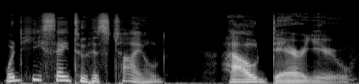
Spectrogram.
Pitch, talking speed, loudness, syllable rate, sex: 120 Hz, 150 wpm, -20 LUFS, 3.0 syllables/s, male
